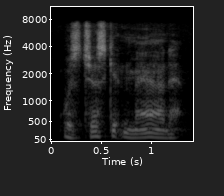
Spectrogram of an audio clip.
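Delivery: ordinary talk, nothing marked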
